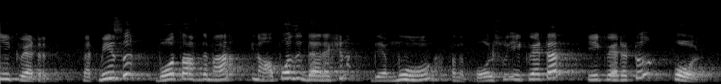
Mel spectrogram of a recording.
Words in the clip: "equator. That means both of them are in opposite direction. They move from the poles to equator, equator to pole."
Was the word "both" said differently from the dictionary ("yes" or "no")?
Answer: yes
